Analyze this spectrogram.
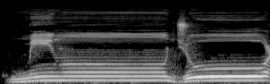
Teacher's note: ایک الف کے برابر غنہ کیا جا رہا ہے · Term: اخفا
